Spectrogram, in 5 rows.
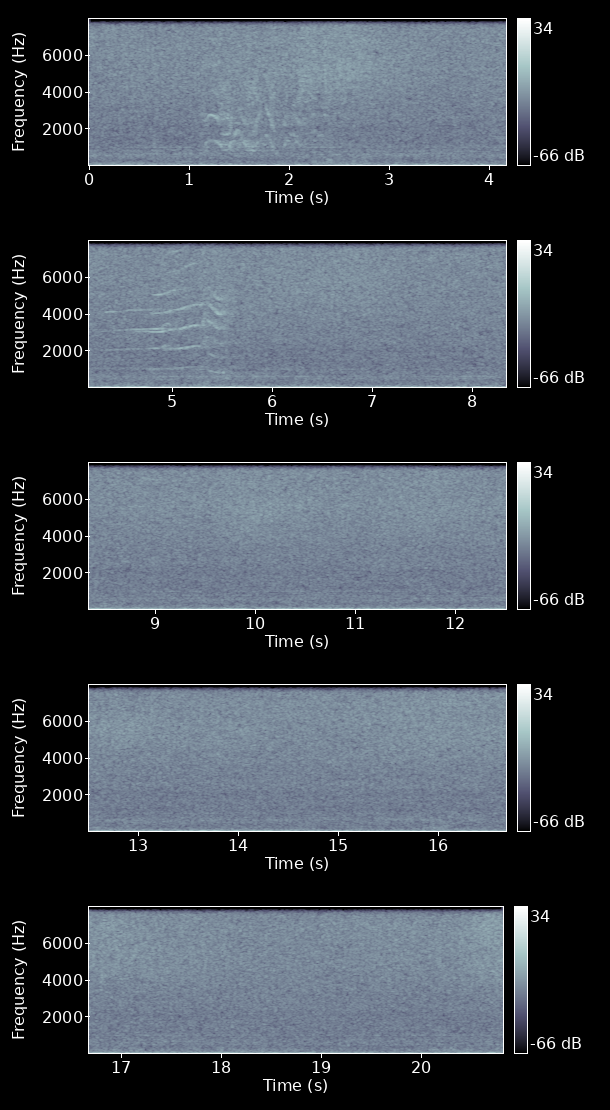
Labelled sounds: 1.0	2.8	killer whale, 0.76 to 7.7 kHz
4.4	5.6	killer whale, 0.49 to 5.2 kHz

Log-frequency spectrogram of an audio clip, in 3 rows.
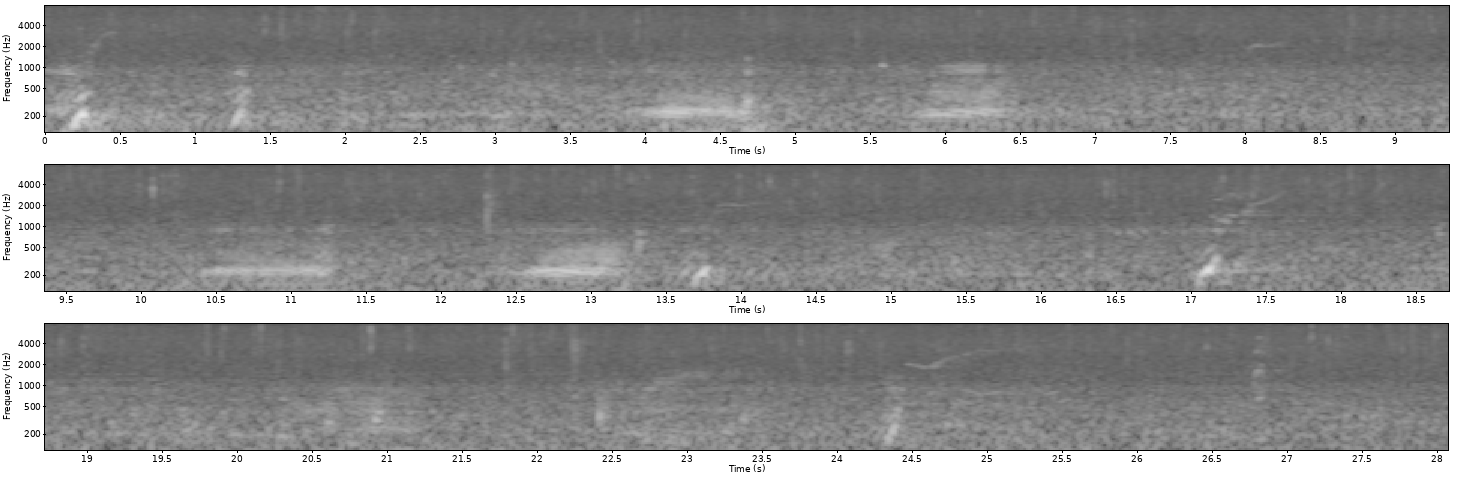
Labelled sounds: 0.0	0.3	humpback whale, 0.78 to 1.1 kHz
6.0	6.3	humpback whale, 0.88 to 1.2 kHz
8.0	8.3	humpback whale, 1.8 to 2.3 kHz
17.1	17.4	humpback whale, 1.1 to 1.7 kHz
22.8	23.2	humpback whale, 1.2 to 1.6 kHz
24.4	24.7	humpback whale, 1.8 to 2.2 kHz

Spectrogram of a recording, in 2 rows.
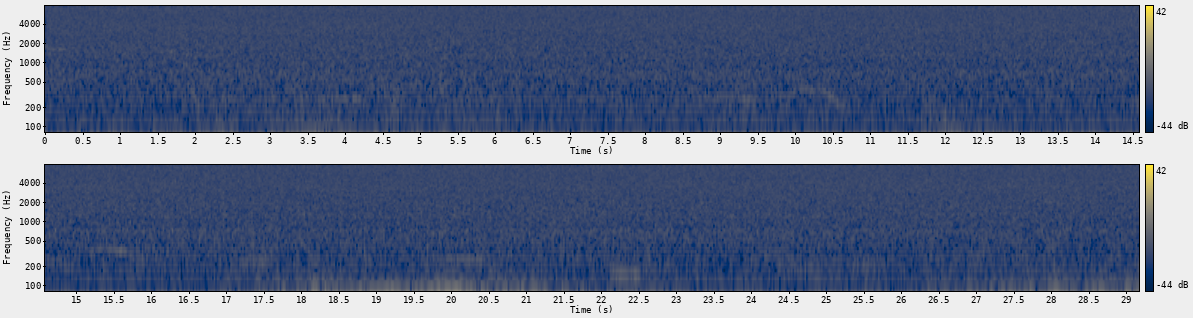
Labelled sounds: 0.0	0.3	humpback whale, 1.6 to 1.9 kHz

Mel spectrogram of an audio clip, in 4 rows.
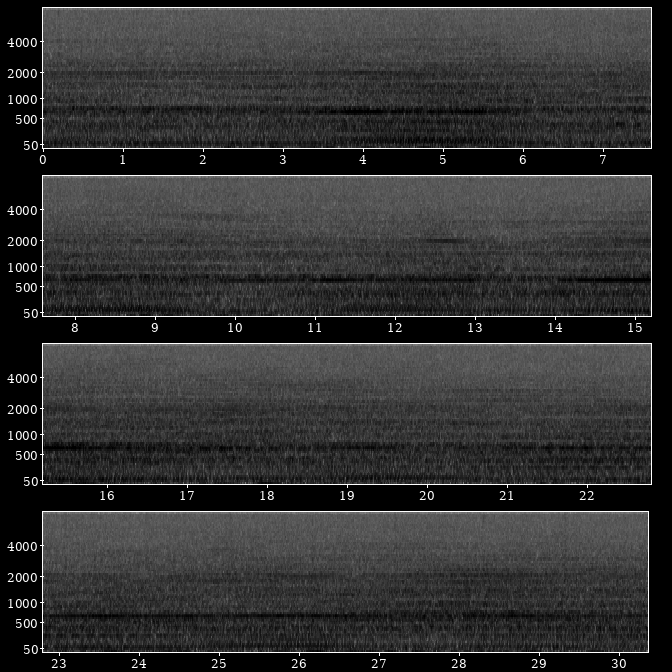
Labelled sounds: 12.4	12.8	vessel noise, 1.9 to 2.1 kHz

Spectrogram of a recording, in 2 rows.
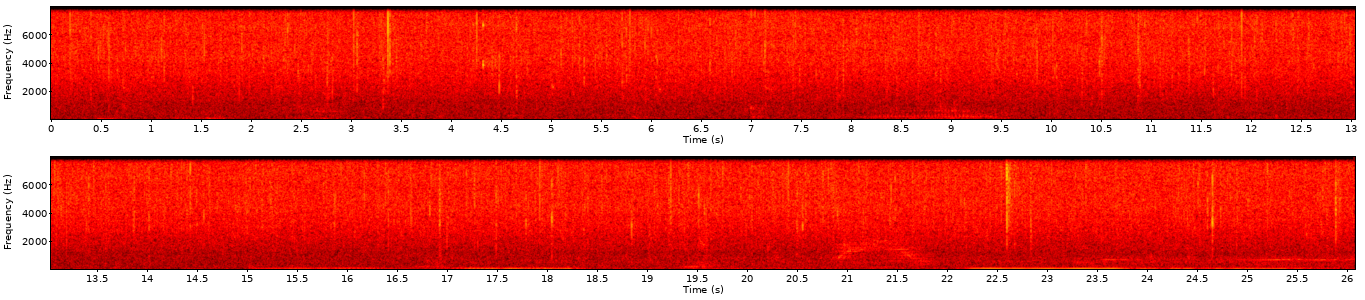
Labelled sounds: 20.9	21.2	humpback whale, 1.1 to 1.6 kHz

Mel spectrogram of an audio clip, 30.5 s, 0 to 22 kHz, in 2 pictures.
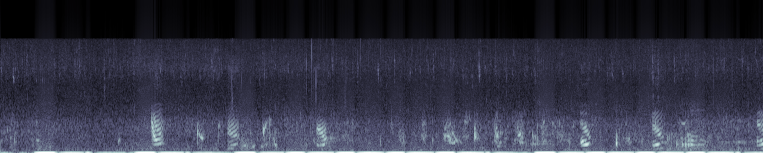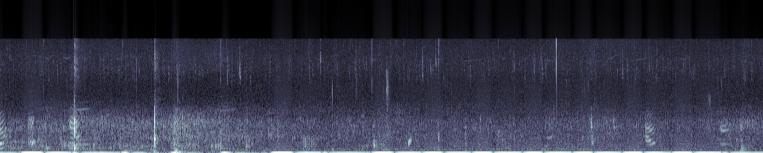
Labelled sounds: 13.6	14.2	killer whale, southern resident, J pod, call S04, 0.12 to 0.93 kHz
14.4	16.7	killer whale, southern resident, J pod, whistle, 4.1 to 5.1 kHz
15.1	15.4	killer whale, southern resident, J pod, call S05, 0.12 to 1.2 kHz
15.8	16.0	killer whale, southern resident, J pod, call S05, 0.12 to 1.1 kHz
16.6	16.9	killer whale, southern resident, J pod, call S05, 0.12 to 1.3 kHz
24.5	24.9	killer whale, southern resident, J pod, whistle, 4.0 to 4.5 kHz
25.7	26.5	killer whale, southern resident, J pod, whistle, 4.1 to 5.3 kHz
27.2	29.1	killer whale, southern resident, J pod, whistle, 4.1 to 4.9 kHz

